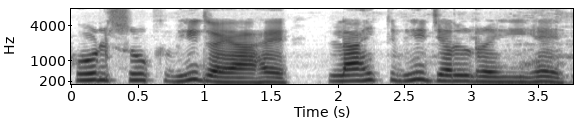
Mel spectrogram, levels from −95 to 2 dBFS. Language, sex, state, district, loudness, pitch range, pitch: Hindi, female, Bihar, Kaimur, -18 LUFS, 185-245 Hz, 220 Hz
